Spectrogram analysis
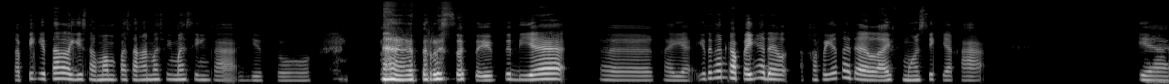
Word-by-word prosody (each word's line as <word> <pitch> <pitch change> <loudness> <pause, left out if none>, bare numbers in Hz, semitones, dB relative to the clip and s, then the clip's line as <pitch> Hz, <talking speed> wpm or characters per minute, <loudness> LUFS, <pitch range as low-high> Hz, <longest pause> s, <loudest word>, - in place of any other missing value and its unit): tapi 200 +6 -9
kita 255 +1 -1
lagi 230 -2 0
sama 220 0 -2
pasangan 220 -1 -5
masing-masing 225 -1 -6
Kak, 195 -1 -12
gitu. 180 -1 -16 0.7
Nah 225 -2 +9
terus 245 +2 +4
waktu 200 -4 -2
itu 205 +5 -8
dia, 240 +4 +4 0.4
eee, 195 -2 -10
kayak 190 -2 -11
itu 255 +3 -6
kan 315 +2 -3
cafe-nya 275 -1 +3
ada 250 - +2 0.3
cafe-nya 230 +4 -7
tuh 315 - -4
ada 230 -3 +1 0.2
live 205 +2 -4
musik 205 +3 -7
ya 200 - -8
Kak 190 -1 -10 1.6
Iya. 200 -2 -6
220 Hz, 140 wpm, -21 LUFS, 195-240 Hz, 1.6 s, Nah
